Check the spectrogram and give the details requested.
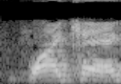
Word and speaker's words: WyCEHG: And when you see a name like YKG, you always have to wonder how it's going to be pronounced and so on. This is why Keg and I guess the answer is why not?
